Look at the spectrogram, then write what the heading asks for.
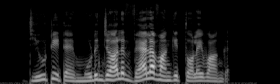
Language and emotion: Tamil, angry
